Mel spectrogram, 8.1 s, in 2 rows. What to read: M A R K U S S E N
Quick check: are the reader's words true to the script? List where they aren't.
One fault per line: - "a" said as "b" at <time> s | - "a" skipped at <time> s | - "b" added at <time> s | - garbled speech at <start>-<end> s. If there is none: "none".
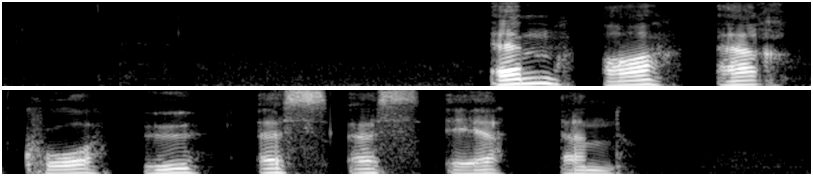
none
